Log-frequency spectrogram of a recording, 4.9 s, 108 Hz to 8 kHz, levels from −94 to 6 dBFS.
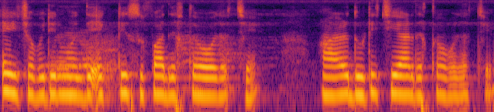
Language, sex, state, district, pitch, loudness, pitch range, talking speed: Bengali, female, Assam, Hailakandi, 215 Hz, -16 LUFS, 205-220 Hz, 170 wpm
